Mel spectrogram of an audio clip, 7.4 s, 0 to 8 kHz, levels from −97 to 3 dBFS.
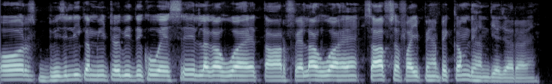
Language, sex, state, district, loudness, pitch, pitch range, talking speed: Hindi, male, Uttar Pradesh, Jalaun, -21 LUFS, 155 Hz, 150-165 Hz, 210 wpm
